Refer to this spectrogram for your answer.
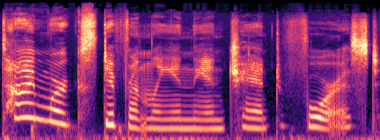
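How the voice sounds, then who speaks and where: A woman's put-on character voice, pitched high. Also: moderate pace. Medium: read story. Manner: feisty.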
